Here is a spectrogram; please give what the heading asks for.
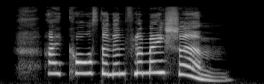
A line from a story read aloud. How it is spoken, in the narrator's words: Aziraphale exclaimed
